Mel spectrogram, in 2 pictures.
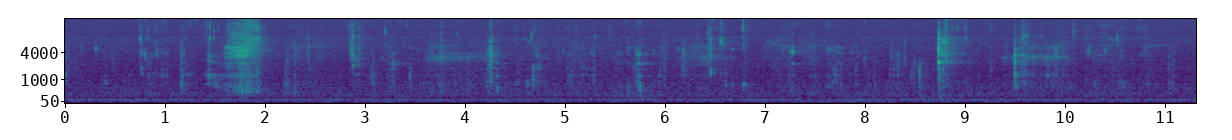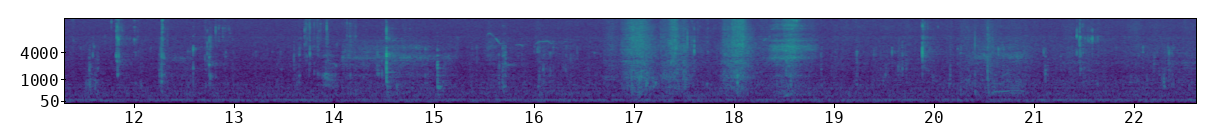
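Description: Close-miked chewing and wet mouth sounds of someone eating beef stewed with tomato, with many short sharp clicks, the loudest about two seconds in and a cluster near the end. A steady low hum runs underneath.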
